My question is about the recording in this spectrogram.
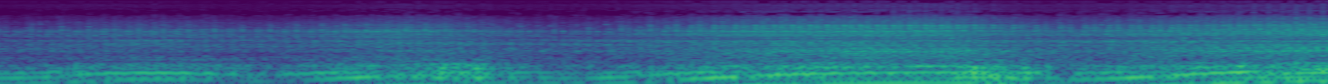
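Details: LS engine with JB Weld in place of the head gasket, idling after warm-up: sharp tapping about three times a second over a rough idle, pistons contacting the cylinder head from too little clearance; has compression, not getting better or worse.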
